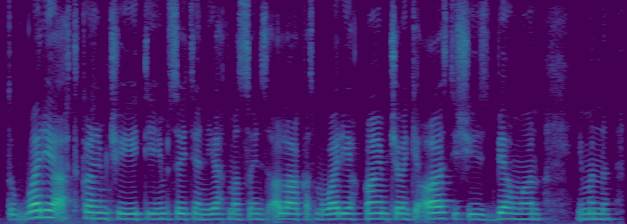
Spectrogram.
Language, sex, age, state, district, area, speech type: Kashmiri, female, 30-45, Jammu and Kashmir, Budgam, rural, spontaneous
